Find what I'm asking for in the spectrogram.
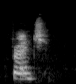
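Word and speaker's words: ffrench: Well, her name's Caitlin, I know that much, but her surname, I want to pronounce it French. – Yes, there is more than one F at the beginning. – But how would you pronounce that? – French.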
